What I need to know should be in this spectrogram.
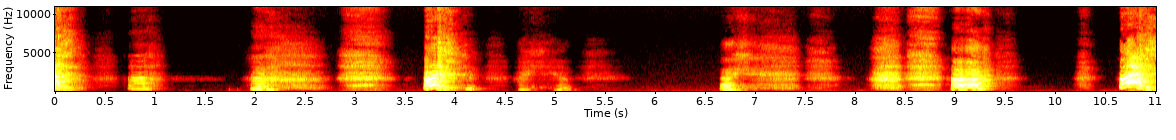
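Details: A sneezing bout that cannot be held back: repeated gasping pre-sneeze catches, then about four forceful sneezes, the last loudest.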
